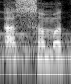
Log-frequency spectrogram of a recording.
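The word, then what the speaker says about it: الصمد: এই আস সামাদ নামটি হল আল্লাহর 99 টি নামের মধ্যে একটি নাম। আল্লাহর এই গুণবাচক নাম আসসামাদু এর জিকিরের আমল ও ফজিলত তুলে ধরা হলো| নামটির সঠিক উচ্চারণ হল আসসামাদু অর্থ হলো তিনি কারো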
